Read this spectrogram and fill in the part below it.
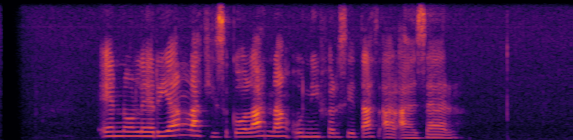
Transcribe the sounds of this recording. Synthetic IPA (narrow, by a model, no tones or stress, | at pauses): ʔenoleɾianlaɡ̥i̤səkolahnaŋʔunifɛrsit̪asalʔazar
